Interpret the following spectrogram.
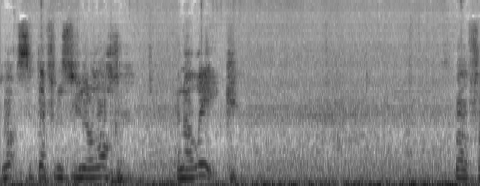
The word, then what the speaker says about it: loch: But the difference is, a loch can be either freshwater or saltwater, but a lake can only be freshwater. And let's get the pronunciation right from the start. It's loch at all.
